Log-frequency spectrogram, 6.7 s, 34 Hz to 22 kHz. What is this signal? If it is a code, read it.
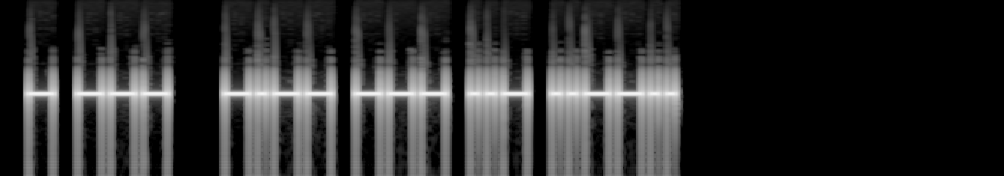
Morse code, heard as a keyed tone, about 22 wpm, 700 Hz. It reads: TO YOU?
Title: Sentences from Top 1300 Words 22wpm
